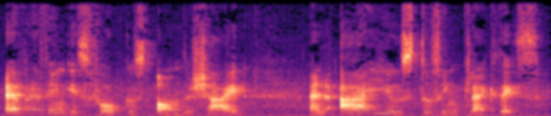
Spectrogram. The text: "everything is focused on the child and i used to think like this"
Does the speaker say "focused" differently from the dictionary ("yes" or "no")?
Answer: no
